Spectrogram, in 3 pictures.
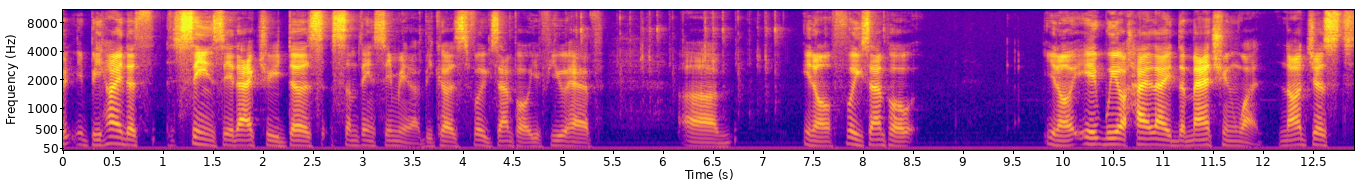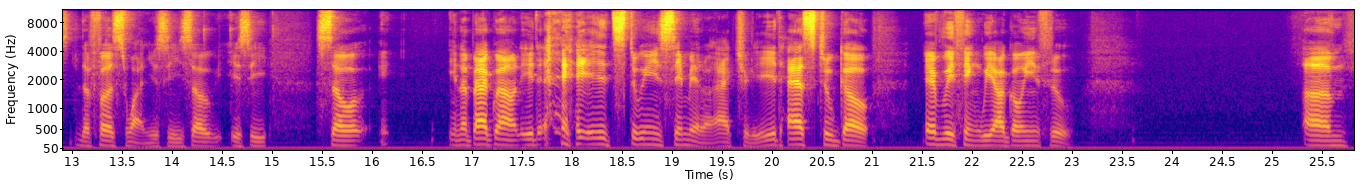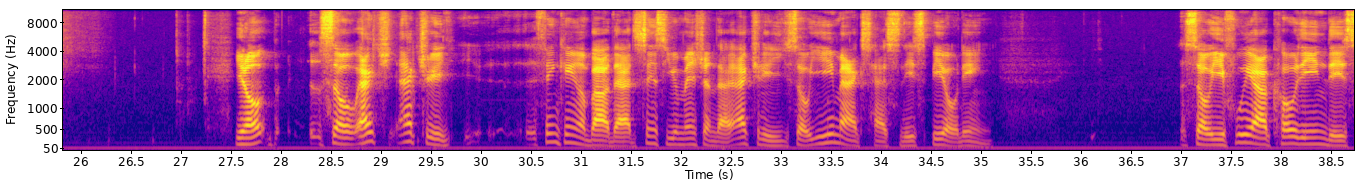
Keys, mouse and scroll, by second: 2.3-4.4 typing, 3.9 Return, 4.1 Return, 7.8 Home, 7.8 h, 7.9 h, 8.1 h, 13.1-15.4 typing, 27.0 ctrl+g, 28.9 ctrl+g.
